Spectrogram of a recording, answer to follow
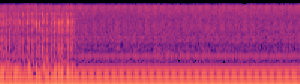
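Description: Steady low electrical hum on the audio line, a mains-hum buzz with no voices over it.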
